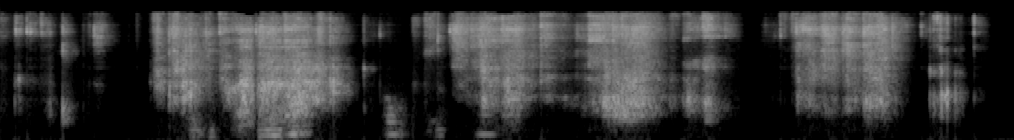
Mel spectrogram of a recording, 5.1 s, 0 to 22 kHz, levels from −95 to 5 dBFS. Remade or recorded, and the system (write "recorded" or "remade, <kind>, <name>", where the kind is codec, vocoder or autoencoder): remade, autoencoder, DAC-VAE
